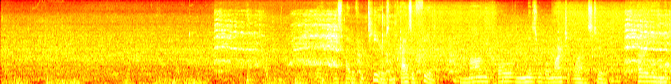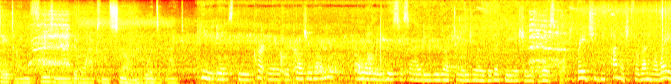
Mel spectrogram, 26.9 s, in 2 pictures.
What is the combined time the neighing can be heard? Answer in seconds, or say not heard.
6 s.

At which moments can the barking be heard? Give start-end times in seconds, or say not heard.
7.1-9.1, 19.0-20.9.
